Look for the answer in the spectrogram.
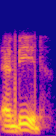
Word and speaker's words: Embiid: Joel MVP Embiid. Is it a coincidence his last name rhymes with MVP?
